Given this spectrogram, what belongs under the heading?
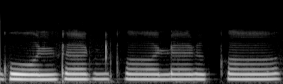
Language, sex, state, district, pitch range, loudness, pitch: Hindi, female, Madhya Pradesh, Bhopal, 235-245 Hz, -15 LUFS, 240 Hz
